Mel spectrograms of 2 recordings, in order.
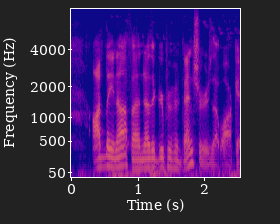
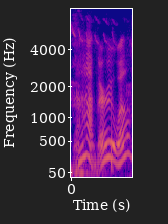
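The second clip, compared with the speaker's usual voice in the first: barmaid; 12 semitones higher, 4 dB louder than usual. Acted. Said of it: "she says".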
